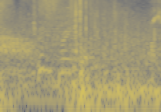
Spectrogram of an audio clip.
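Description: A Confringo fire spell explodes in a Harry Potter video game, giving a loud booming blast with a low rumbling tail and scattered crackle, close and forceful over a brief moment.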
